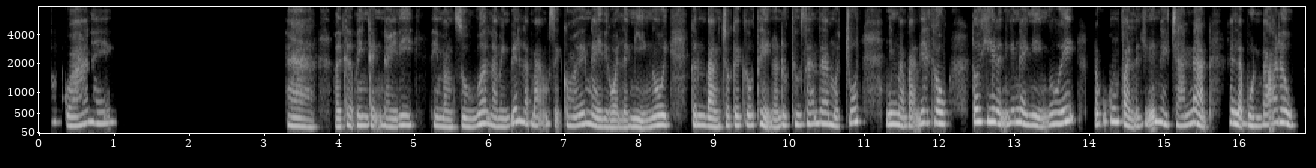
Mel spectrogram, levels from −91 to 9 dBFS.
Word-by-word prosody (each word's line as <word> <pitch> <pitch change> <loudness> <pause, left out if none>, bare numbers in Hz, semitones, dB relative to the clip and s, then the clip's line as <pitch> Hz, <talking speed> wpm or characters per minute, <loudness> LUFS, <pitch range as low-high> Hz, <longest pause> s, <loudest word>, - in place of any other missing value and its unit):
Tốt 300 - -13
quá 215 +3 -1
này! 270 +3 -4 2.2
À, 195 -5 -1 0.2
với 185 - 0
cả 210 +2 -2
bên 215 0 +1
cạnh 215 0 -4
này 190 -3 -1
đi, 220 0 +1 0.2
thì 210 - -3
mặc 185 -2 0
dù 185 +2 -1
á 260 +2 +4
là 220 -6 -1
mình 190 0 -2
biết 290 +9 +1
là 290 - +1
bạn 225 -5 -3
cũng - - -7
sẽ - - -2
có 225 - -3
cái 240 +2 +2
ngày 220 -8 +2
để, 180 - -1
gọi 170 -1 -1
là, 175 0 -2
nghỉ 185 -2 +1
ngơi, 220 +6 +3 0.3
cân 225 -1 +1
bằng 195 -3 +2
cho 215 +2 -3
cái 215 -1 0
cơ 225 +1 0
thể 245 -5 +2
nó 175 - -1
được 215 +3 -1
thư 240 - -1
giãn 255 +2 -1
ra 260 -1 +1
một 220 -5 +2
chút. 285 +6 0 0.4
Nhưng 245 0 +4
mà 220 -4 +2
bạn 200 -1 -4
biết 275 +1 -2
không, 260 -2 +4 0.3
đôi 300 0 +6
khi 305 0 +5
là 270 - +3
những 250 - -1
cái 285 - -2
ngày 275 -5 +4
nghỉ 220 -3 +2
ngơi 255 +3 +3
ấy, 345 +3 +3 0.2
nó 240 - +2
cũng 245 - -8
không 310 -1 +4
phải 235 -5 +3
là 180 - -4
những 195 +4 -3
cái - - +3
ngày 295 -6 +3
chán 230 +1 -1
nản 240 -8 +2 0.3
hay 270 - +4
là 245 - +5
buồn 210 -5 0
bã 235 +5 -2
đâu. 265 -6 +3
225 Hz, 250 wpm, -22 LUFS, 200-260 Hz, 2.2 s, đôi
